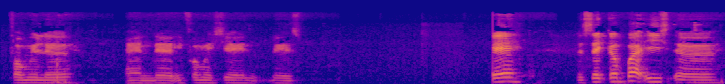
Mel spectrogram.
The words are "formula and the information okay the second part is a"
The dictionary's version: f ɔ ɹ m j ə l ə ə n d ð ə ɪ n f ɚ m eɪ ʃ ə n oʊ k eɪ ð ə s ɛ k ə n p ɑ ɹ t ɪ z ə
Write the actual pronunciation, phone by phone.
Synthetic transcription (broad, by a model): f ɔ m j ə l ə ə n d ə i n f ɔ m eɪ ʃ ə n oʊ k eɪ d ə s ɛ k ə n p ɑ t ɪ s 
